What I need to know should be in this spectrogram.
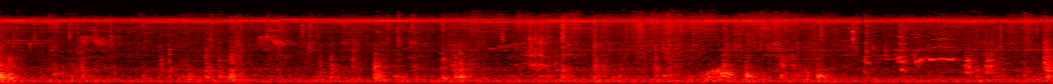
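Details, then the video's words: A goat eating, recorded close up: a steady run of crisp, broadband crunches and tearing clicks from chewing and pulling at food, with faint bird chirps in the background. "Goat Eating Sound"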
